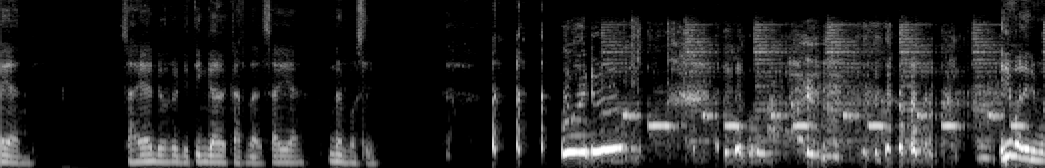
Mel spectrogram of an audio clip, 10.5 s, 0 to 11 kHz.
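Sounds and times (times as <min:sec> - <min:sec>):
speech: 0:00.0 - 0:00.4, 0:01.2 - 0:03.8, 0:09.8 - 0:10.4
laughter: 0:04.9 - 0:10.4
clock chiming the hour: 0:06.1 - 0:10.4.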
